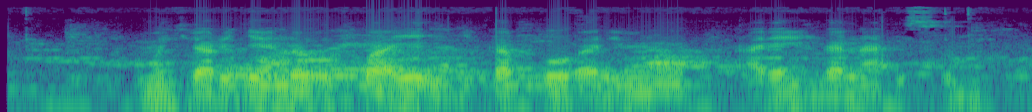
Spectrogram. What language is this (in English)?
Kinyarwanda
